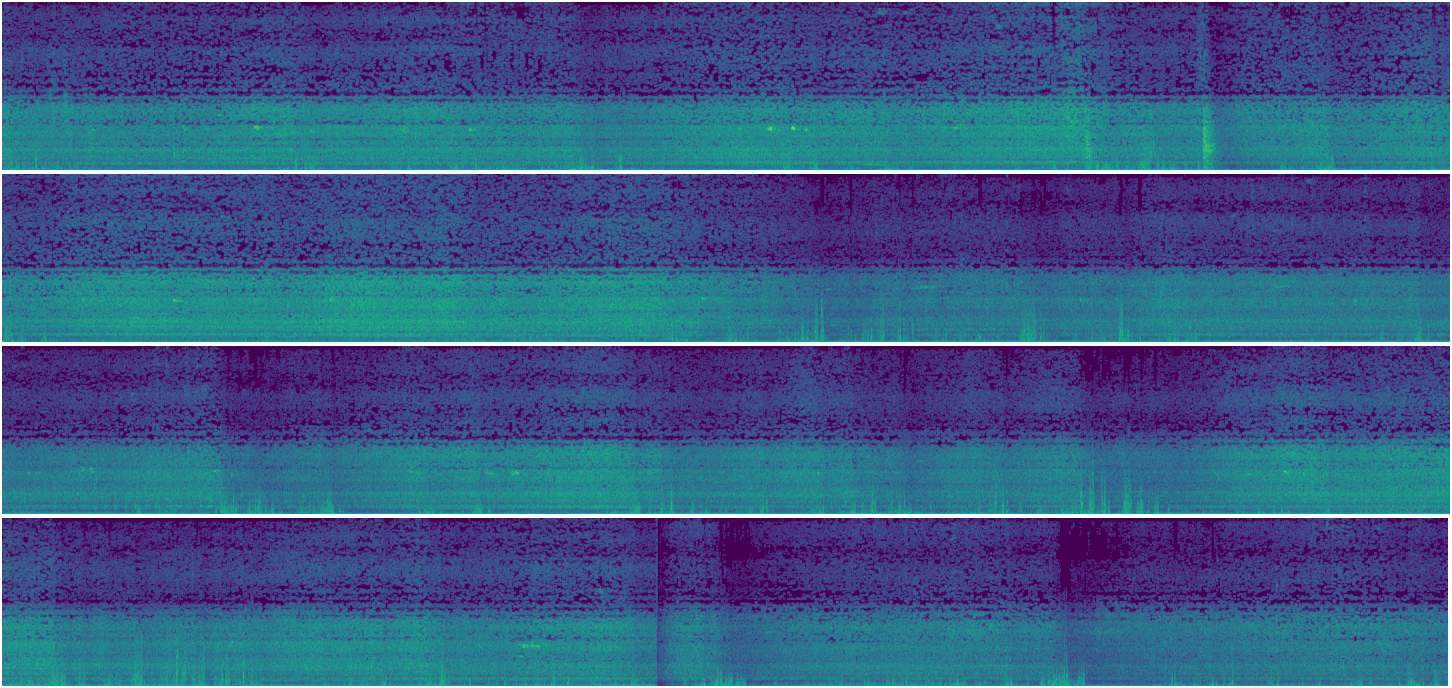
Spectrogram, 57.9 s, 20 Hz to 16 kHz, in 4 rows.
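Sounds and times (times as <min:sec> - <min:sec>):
bulldozer diesel engine: 0:00.0 - 0:57.9
machine clanks and knocks: 0:10.8 - 0:12.3.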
